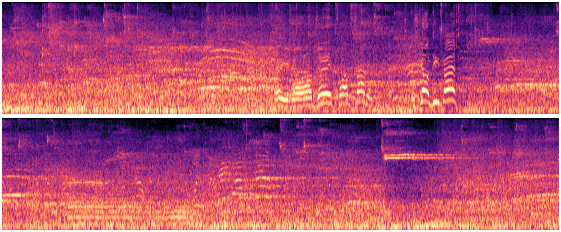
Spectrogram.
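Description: Teenage boys call out to each other in a large echoing hall.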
